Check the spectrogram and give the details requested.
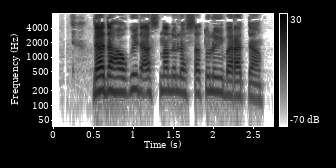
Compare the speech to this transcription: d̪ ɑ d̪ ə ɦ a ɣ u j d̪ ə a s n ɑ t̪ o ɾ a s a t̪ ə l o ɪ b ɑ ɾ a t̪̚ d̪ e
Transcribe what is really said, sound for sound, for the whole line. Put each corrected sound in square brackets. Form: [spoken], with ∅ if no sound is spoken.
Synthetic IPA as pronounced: d̪ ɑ d̪ ə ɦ a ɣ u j d̪ ə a s n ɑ [d̪] o [l] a s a t̪ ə l o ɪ b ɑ ɾ a t̪̚ d̪ [a]

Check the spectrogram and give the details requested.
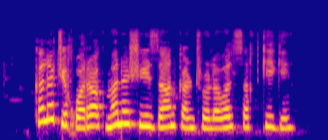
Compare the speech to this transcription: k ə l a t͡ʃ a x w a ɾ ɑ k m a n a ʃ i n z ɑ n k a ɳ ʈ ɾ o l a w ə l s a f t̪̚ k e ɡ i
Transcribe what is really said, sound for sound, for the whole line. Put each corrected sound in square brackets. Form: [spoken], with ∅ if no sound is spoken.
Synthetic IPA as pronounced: k ə l a t͡ʃ [e] x w a ɾ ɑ k m a n a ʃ i [∅] z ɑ n k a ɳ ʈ ɾ o l a w ə l s a [x] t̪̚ k e ɡ i

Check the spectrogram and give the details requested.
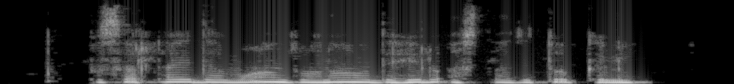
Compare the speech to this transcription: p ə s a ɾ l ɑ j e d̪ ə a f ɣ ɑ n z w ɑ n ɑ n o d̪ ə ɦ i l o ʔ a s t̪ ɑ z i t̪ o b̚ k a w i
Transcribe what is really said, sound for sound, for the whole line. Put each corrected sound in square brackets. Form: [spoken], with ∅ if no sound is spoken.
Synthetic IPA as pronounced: p ə s a ɾ l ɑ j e d̪ ə a f ɣ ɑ n z w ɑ n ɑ n o d̪ ə ɦ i l o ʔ a s t̪ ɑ z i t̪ o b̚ k a w i

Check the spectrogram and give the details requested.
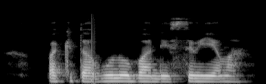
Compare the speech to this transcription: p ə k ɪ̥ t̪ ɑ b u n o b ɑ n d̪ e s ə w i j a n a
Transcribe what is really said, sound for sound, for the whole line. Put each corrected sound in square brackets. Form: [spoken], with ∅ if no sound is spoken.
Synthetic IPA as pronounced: p ə k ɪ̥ t̪ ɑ b u n o b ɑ n d̪ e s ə w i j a [m] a

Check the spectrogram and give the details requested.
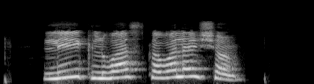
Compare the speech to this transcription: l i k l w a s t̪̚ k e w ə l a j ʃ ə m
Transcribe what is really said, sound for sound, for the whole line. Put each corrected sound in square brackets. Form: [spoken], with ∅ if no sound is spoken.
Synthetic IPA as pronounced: l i k l w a s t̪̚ k [a] w ə l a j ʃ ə m

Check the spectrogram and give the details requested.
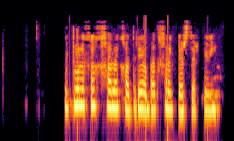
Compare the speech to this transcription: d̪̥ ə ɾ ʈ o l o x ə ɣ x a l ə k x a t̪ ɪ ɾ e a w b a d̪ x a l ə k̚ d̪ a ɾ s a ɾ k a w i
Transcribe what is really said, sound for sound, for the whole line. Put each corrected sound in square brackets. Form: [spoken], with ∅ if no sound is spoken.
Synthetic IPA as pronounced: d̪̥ ə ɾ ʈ o l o x ə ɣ x a l ə k x [ɑ] t̪ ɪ ɾ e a w b a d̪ x a l ə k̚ d̪ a ɾ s a ɾ k a w i

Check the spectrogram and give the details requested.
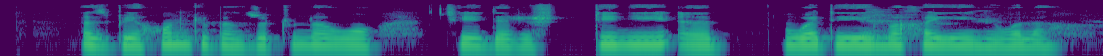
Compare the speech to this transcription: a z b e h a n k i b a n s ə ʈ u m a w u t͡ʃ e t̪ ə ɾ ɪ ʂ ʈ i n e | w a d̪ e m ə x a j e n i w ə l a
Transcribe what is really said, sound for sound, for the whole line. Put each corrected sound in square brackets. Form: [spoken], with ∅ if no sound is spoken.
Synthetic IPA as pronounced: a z b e [x] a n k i b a n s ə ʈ u [n] a w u t͡ʃ e [d̪] ə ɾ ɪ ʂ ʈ i n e | w a d̪ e m ə x a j e n i w ə l a

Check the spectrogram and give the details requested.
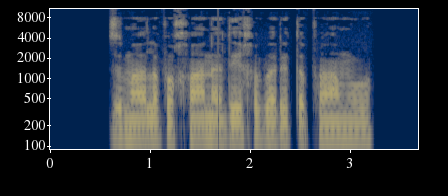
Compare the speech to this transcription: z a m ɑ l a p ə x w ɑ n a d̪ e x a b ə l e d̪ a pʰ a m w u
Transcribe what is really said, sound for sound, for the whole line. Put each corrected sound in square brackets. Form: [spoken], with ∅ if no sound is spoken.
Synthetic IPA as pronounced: z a m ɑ l a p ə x w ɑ n a d̪ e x a b ə [ɾ] e [t̪] a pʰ [ɑ] m w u

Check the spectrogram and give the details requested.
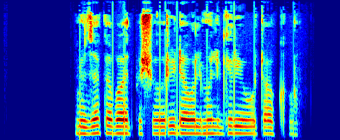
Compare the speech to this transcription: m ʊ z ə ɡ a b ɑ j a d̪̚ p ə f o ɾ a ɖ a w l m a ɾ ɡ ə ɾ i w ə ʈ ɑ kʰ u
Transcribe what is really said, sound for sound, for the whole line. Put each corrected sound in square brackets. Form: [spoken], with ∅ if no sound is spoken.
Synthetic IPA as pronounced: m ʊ z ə [k] a b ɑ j a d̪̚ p ə [ʃ] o ɾ [i] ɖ a w l m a [l] ɡ ə ɾ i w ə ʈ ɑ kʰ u

